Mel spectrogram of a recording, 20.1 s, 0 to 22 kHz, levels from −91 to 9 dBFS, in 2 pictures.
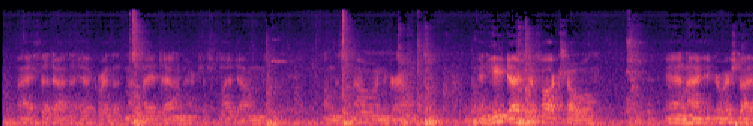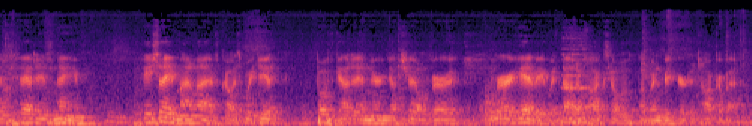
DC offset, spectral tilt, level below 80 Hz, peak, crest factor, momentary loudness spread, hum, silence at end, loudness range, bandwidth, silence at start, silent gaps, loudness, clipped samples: under 0.1%; -6.5 dB/octave; -36 dBFS; 0 dBFS; 20 dB; 13 LU; none; 0 s; 6 LU; 15.5 kHz; 0 s; none; -20 LUFS; under 0.1%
